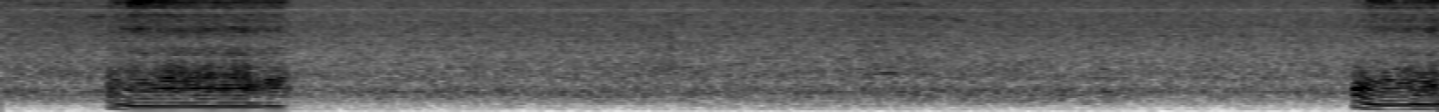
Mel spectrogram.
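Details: Shih Tzu named Ponzu snoring in deep sleep: two brief, buzzy, tonal snores nearly six seconds apart, each under a second long, with quiet indoor hiss between breaths.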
